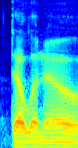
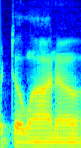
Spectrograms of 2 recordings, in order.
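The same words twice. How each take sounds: First: Delano as DEL-uh-no; first-syllable stress. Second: Delano as duh-LAH-no; second-syllable stress. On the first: City official giving street name his way, Delano as DEL-uh-no. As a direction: say Delano with stress up front and a weak middle vowel. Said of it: "but I say Delano". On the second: City official offering the other street pronunciation, Delano as duh-LAH-no. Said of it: "how you wanna say it". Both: Shown as a demonstration.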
